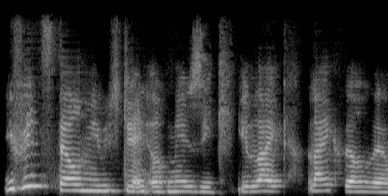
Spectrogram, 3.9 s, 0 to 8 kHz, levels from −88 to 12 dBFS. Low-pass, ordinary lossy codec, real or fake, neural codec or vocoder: 7.2 kHz; none; fake; codec, 16 kHz, 1.1 kbps, Voila-Tokenizer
